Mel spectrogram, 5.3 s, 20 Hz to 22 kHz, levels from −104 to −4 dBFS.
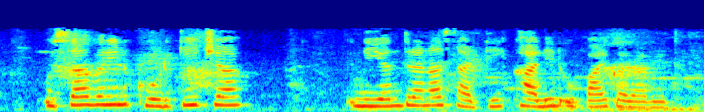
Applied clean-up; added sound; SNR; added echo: none; none; none; none.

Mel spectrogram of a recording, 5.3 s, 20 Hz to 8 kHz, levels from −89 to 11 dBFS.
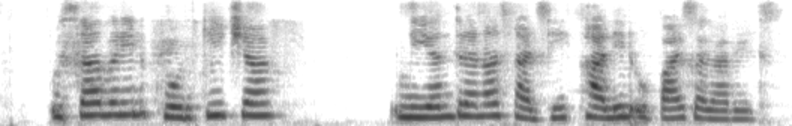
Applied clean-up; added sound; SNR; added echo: neural mask model DeepFilterNet 3.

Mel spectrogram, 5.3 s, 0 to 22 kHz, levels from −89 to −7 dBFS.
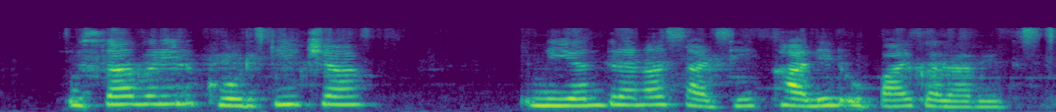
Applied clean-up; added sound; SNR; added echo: neural separator model SepFormer DNS4.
